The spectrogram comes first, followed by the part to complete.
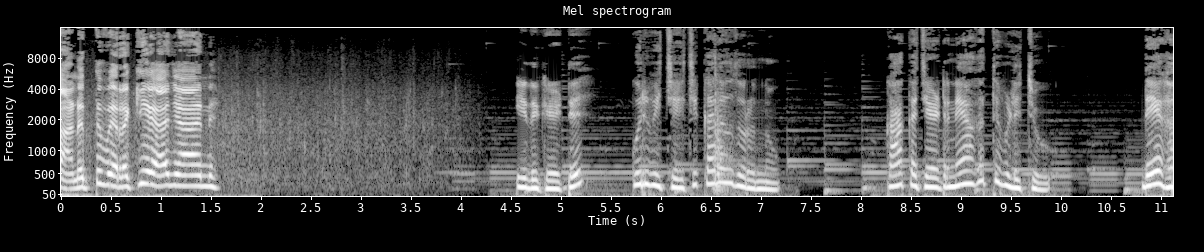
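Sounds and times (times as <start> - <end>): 
speech: 0.0 - 1.7, 4.6 - 7.3, 8.3 - 10.0, 10.7 - 11.1
heavy rain: 0.0 - 4.8.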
